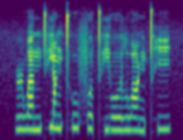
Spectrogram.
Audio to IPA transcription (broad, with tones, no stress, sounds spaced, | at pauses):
ɻ w a˧˥ n t̪ʰ j ɑ˧ ŋ t̪ʰ u˥˧ f ɤ˥˩ t̪ʰ j o˥ ʊ̯ l w ɑ˥˩ ŋ t̪ʰ i˥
